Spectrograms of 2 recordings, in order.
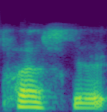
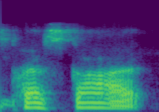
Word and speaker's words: Prescott: like six months um I've been driving to presc a lot it's called It's pronounced presc even though we think of it is Prescott yeah I was going to say prescot's a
